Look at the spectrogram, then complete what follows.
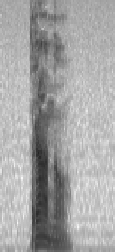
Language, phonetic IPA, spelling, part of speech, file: Polish, [ˈrãnɔ], rano, adverb / noun, Pl-rano.ogg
